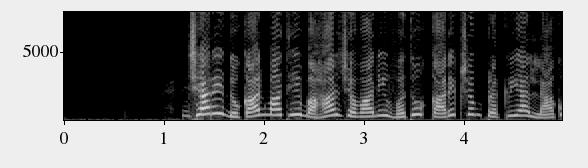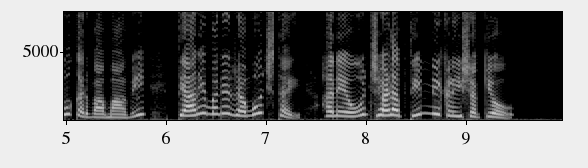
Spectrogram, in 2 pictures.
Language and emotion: Gujarati, happy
